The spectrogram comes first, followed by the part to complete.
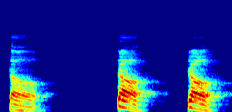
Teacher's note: In ta, the tip of the tongue touches the teeth. In ta, the tip, no, it's not the tip, a little behind portion of the tongue touches the murdha.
